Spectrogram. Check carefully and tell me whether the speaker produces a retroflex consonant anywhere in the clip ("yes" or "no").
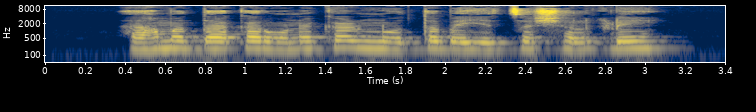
yes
